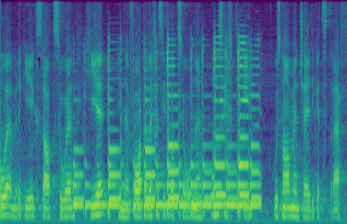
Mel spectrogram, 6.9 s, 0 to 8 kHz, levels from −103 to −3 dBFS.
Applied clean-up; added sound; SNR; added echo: none; Electric guitar; -5 dB; none.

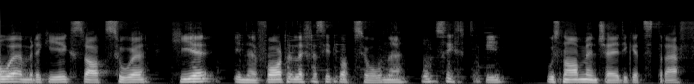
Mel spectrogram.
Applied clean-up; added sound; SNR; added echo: neural mask model DeepFilterNet 3.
